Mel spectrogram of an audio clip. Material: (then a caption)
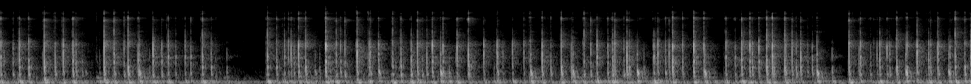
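PBT plastic. A white Keydous NJ80 mechanical keyboard with PBT plastic keycaps is typed on with fingertips. Rapid, continuous key taps give short clacky clicks with a bright edge over a low thock. The typing pauses briefly near the middle before resuming.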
